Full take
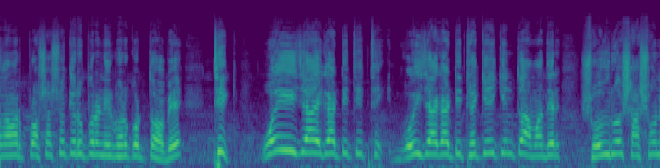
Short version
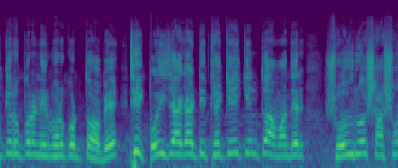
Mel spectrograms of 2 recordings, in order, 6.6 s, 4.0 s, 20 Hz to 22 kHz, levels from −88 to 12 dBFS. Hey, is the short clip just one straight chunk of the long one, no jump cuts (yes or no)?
no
